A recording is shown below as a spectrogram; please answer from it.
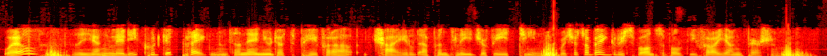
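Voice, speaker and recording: This sexual health helpline adviser has a low, creaky voice with big pitch swings and a slightly fast pace. She explains things matter-of-factly on a phone advice call, and the muffled, tinny line is very noisy.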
